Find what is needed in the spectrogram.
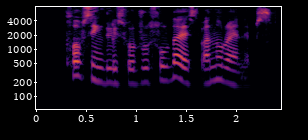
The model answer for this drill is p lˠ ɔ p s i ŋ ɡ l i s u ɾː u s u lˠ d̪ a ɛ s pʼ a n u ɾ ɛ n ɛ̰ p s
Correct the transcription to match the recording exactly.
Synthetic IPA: pʰ lˠ ɔ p s i ŋ ɡ l i s u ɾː u s u lˠ d̪ a ɛ s pʼ a n u ɾ ɛ n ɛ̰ p s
